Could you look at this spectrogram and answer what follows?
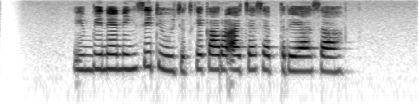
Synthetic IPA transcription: ʔimpinenɪŋsid̪̥i̤wud̥ʒ̥ṳt̪̚kekaɾoʔḁt͡ʃasɛp̚t̪ɾiasa

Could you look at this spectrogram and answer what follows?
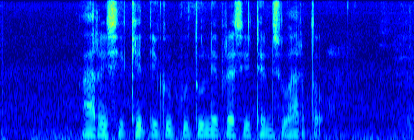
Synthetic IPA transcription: ʔaɾisiɡ̥ɪ̤t̪̚ikuput̪unepɾɛsid̪̥ɛ̤nsuɦart̪o̰

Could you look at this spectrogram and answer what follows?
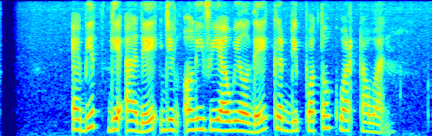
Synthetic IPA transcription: ʔɛbit̪̚ɡeʔadɛd͡ʒɨŋoliviawildɛkɨrdipɔt̪ɔkuart̪awa̰n

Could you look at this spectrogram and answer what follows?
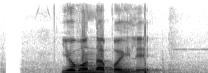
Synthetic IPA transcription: jobʱʌnd̪apʌɦile

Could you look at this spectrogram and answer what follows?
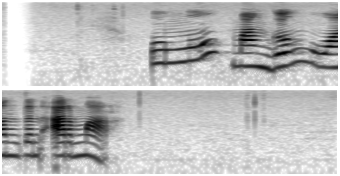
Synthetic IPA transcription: ʔuŋumaŋɡʊŋwɔnt̪əna̰rma

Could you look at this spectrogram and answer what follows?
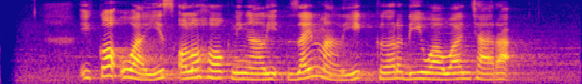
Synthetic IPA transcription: ʔikɔʔuaisɔlɔɦɔk̚niŋalizainmalikːɨrdiwawaɲt͡ʃaɾa

